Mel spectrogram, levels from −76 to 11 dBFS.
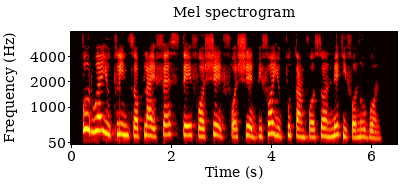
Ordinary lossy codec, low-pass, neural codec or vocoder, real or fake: none; none; none; real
